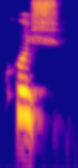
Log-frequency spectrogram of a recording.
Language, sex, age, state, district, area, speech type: Punjabi, female, 18-30, Punjab, Tarn Taran, rural, read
